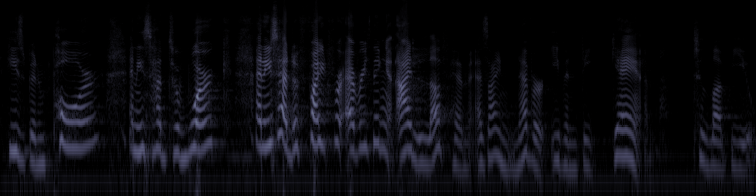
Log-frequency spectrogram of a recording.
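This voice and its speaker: A woman playing a proud, sharp-tongued young society bride in live radio theatre, with an imperious, teasing, emphatic manner. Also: sits high, lively intonation, brisk. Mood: indignant. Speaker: stage radio actor. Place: live on an auditorium stage.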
